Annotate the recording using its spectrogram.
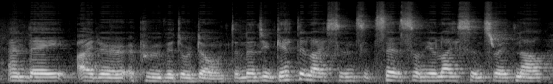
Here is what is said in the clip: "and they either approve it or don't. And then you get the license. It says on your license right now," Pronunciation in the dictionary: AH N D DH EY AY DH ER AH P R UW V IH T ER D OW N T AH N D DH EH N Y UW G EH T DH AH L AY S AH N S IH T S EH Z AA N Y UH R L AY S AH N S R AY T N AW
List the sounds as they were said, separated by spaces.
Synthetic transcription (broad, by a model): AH N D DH EY AY DH ER AH P R UW V IH T ER D OW N T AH N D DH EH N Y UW G EH T DH AH L AY S AH N S IH T S EH Z N Y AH R L AY S AH N S R AY T N AW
